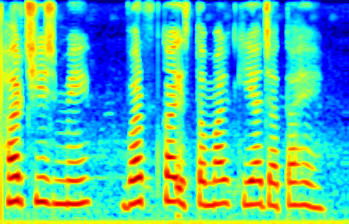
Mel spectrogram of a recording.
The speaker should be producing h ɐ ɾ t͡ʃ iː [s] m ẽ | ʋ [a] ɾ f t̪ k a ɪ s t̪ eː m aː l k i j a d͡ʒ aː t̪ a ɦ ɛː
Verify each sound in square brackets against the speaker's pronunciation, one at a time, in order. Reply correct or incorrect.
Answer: incorrect: z, incorrect: ɐ

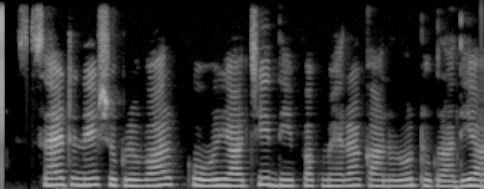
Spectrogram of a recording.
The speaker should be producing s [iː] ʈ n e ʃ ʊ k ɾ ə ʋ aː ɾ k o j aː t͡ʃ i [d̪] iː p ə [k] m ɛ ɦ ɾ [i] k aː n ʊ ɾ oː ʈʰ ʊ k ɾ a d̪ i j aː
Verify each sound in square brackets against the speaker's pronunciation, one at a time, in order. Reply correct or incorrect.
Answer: incorrect: ɛː, correct, correct, incorrect: a

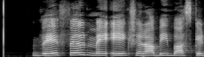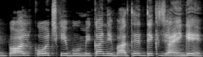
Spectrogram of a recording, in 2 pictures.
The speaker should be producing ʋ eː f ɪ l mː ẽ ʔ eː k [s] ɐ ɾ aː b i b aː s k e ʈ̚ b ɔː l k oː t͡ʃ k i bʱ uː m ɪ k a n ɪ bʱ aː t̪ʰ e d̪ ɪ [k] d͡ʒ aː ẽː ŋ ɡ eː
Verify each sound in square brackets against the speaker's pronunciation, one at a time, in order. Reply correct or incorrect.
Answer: incorrect: ʃ, incorrect: kʰ

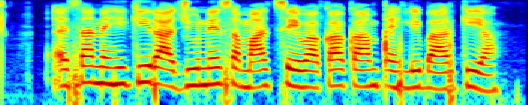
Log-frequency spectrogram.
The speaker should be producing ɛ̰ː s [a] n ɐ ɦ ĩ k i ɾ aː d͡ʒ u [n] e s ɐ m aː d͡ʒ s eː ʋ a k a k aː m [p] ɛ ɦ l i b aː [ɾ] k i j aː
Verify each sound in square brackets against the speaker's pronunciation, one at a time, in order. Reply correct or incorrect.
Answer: correct, correct, correct, correct

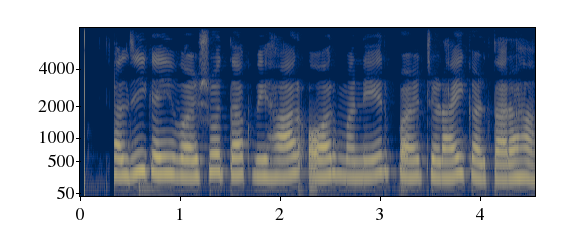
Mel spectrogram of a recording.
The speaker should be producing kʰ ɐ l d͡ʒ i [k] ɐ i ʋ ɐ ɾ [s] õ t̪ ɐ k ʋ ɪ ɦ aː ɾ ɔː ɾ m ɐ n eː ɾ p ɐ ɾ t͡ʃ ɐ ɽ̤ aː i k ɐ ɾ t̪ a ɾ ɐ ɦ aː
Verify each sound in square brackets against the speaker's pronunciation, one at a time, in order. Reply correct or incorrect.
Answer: correct, incorrect: ʃ

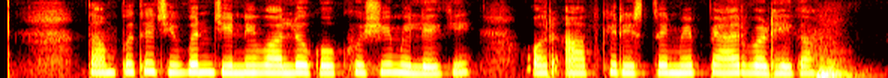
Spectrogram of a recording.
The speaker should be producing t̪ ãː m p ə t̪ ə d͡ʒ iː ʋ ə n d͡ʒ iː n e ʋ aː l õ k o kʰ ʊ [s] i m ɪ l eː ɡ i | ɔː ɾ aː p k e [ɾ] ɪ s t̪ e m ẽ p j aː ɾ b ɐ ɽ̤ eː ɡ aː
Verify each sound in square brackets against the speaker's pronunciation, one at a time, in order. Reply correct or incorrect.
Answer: incorrect: ʃ, correct

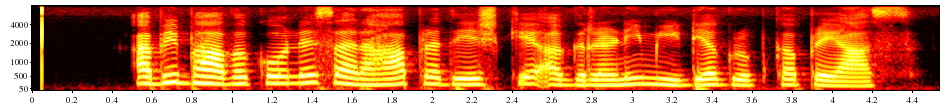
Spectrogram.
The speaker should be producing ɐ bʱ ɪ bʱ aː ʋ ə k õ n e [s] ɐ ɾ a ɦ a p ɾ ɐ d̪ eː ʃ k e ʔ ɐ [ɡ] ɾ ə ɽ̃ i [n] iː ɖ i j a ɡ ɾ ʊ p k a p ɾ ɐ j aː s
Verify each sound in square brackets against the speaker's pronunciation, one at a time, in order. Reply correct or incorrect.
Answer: correct, correct, incorrect: m

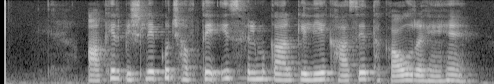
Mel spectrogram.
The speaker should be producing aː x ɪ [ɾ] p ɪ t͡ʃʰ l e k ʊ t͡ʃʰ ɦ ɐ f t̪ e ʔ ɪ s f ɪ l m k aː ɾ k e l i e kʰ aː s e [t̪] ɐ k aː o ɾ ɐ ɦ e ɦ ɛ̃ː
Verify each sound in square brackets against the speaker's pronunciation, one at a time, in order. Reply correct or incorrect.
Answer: correct, incorrect: t̪ʰ

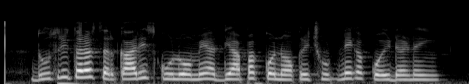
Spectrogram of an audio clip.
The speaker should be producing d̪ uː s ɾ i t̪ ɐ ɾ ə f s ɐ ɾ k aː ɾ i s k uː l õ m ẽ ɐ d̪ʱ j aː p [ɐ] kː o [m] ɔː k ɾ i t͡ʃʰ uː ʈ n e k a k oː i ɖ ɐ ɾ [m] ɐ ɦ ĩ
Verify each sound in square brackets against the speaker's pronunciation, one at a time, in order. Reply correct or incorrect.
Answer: incorrect: ə, incorrect: n, incorrect: n

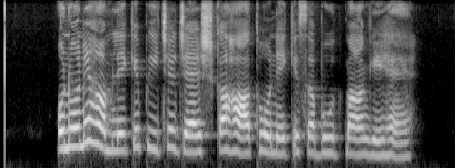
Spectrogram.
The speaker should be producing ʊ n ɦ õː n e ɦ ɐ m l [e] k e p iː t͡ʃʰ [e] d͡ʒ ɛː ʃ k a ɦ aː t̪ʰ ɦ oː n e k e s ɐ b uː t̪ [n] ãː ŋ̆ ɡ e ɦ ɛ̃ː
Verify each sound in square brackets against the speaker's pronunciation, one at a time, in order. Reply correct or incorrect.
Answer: correct, correct, incorrect: m

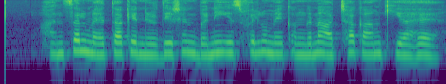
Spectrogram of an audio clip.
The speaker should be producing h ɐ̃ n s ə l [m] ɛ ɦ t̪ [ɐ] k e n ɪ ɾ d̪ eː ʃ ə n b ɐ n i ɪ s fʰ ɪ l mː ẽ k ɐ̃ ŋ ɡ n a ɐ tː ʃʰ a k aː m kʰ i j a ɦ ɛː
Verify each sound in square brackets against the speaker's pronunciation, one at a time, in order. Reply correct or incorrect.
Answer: correct, incorrect: a

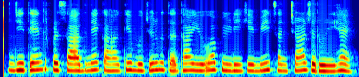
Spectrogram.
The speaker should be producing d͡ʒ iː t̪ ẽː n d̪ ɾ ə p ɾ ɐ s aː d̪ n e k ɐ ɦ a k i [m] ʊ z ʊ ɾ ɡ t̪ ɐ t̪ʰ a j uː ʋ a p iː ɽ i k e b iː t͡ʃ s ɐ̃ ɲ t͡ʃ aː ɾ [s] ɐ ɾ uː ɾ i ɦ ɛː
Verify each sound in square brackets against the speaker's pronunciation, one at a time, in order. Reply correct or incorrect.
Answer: incorrect: b, incorrect: z

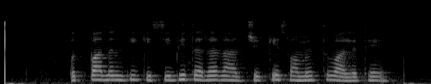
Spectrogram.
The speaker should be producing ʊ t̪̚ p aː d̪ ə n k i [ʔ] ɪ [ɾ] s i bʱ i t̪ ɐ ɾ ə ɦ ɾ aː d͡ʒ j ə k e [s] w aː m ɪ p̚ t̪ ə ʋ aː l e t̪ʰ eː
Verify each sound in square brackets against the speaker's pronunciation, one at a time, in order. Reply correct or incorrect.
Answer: incorrect: k, incorrect: none, correct

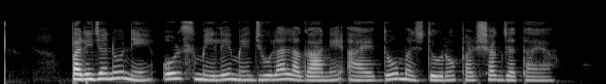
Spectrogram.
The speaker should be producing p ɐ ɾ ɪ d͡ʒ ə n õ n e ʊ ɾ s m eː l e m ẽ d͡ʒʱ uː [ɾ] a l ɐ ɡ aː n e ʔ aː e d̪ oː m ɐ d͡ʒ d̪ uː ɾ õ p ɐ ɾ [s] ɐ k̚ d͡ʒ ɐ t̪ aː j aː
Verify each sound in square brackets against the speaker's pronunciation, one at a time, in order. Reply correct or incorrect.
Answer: incorrect: l, incorrect: ʃ

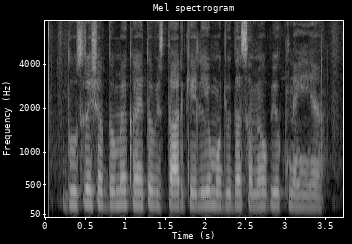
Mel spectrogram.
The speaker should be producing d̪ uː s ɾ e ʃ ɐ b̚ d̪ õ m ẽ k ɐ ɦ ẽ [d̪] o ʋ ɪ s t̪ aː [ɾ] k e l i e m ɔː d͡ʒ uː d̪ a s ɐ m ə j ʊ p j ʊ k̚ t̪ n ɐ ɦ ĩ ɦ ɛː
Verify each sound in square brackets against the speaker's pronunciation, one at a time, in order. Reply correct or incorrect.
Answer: incorrect: t̪, correct

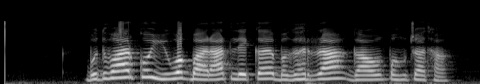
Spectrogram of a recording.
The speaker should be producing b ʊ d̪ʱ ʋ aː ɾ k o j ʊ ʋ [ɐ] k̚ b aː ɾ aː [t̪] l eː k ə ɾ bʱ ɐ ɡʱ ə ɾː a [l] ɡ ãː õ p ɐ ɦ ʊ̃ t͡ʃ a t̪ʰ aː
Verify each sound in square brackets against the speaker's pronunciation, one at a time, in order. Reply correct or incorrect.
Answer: incorrect: ə, correct, incorrect: none

